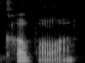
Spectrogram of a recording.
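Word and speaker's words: Coppola: right before he sends the mob after me Copa um Leslie found a room in a house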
